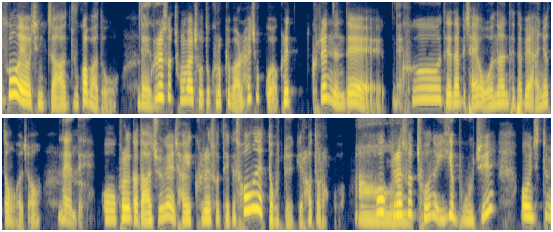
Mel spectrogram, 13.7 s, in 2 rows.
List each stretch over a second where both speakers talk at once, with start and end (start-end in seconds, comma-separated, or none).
none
